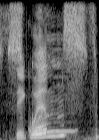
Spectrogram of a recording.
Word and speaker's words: Sequim: Squims? – Squintum? – It's spelled S-E-Q-U-I-M, but he says it Squim, Washington.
